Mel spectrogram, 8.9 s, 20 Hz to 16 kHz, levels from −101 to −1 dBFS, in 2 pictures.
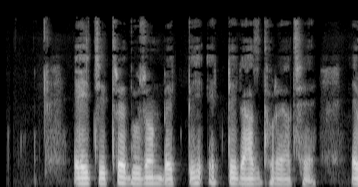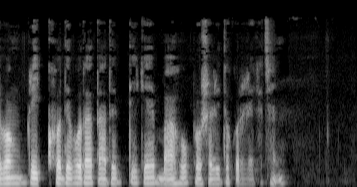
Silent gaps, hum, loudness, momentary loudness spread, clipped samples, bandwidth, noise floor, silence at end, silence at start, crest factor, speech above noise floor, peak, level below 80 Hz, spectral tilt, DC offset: none; none; -25 LUFS; 18 LU; under 0.1%; 11 kHz; -69 dBFS; 0.9 s; 0.55 s; 20 dB; 45 dB; -4 dBFS; -54 dBFS; -7 dB/octave; under 0.1%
